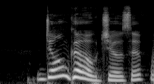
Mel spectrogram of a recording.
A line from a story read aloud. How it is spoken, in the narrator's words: Wally called out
